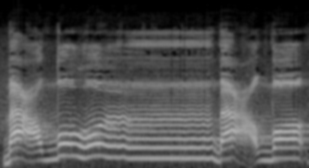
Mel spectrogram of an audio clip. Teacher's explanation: Mim mati bertemu dengan ba. Ikhfa syafawi dengung dengan kadar 2 harakat, rapatkan bibir kita.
